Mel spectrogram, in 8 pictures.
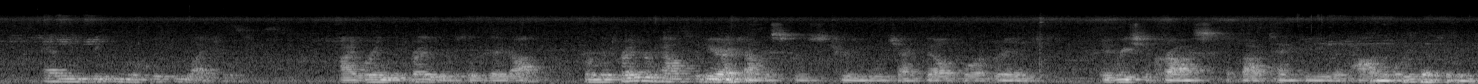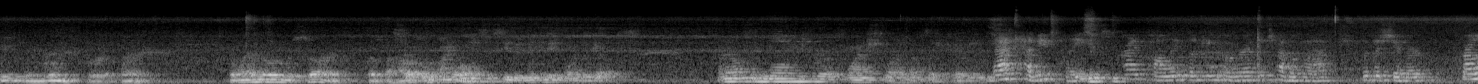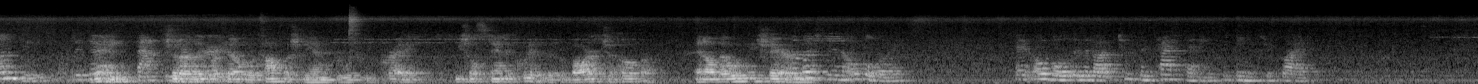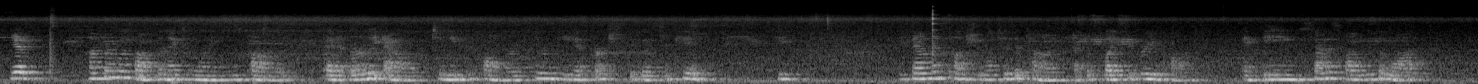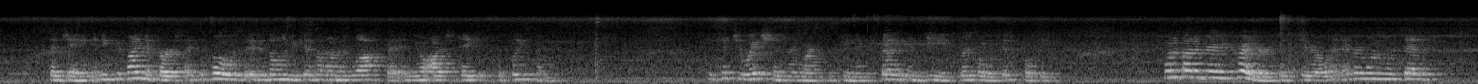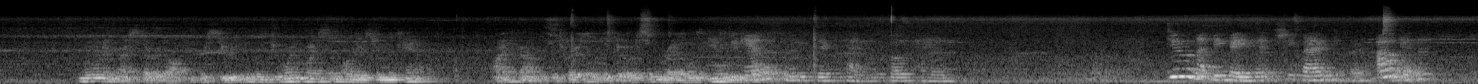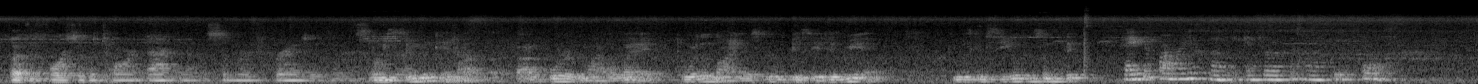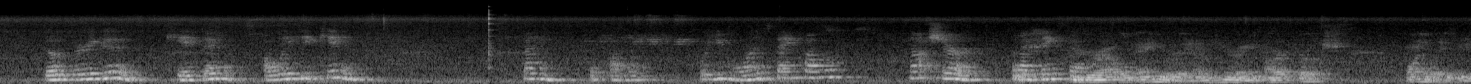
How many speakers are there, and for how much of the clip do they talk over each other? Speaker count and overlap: eight, about 8%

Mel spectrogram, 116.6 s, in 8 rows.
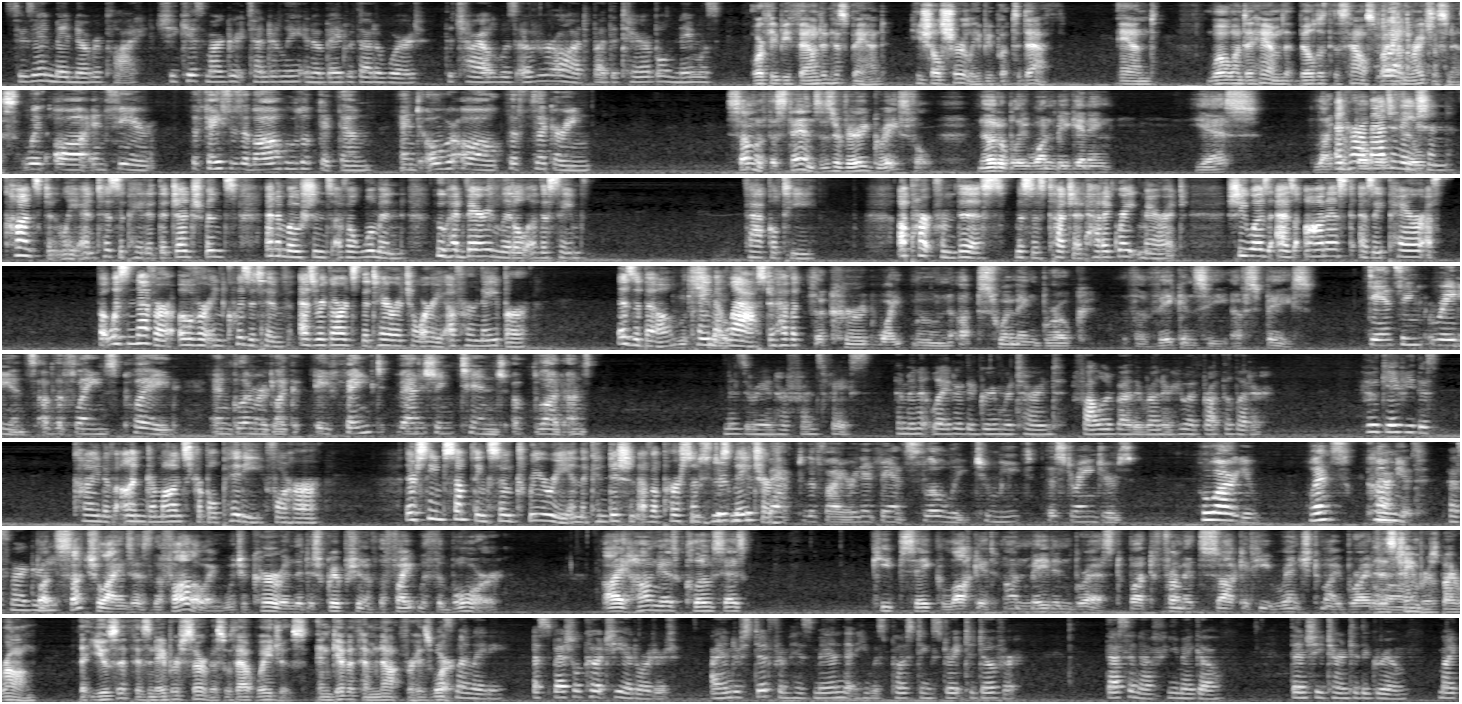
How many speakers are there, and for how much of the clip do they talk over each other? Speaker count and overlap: five, about 6%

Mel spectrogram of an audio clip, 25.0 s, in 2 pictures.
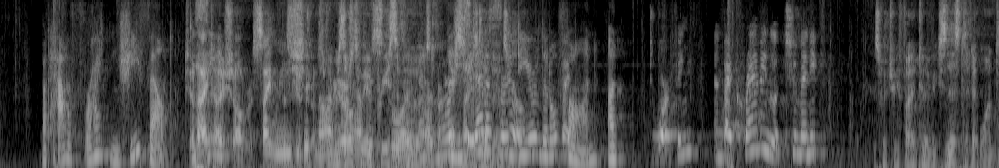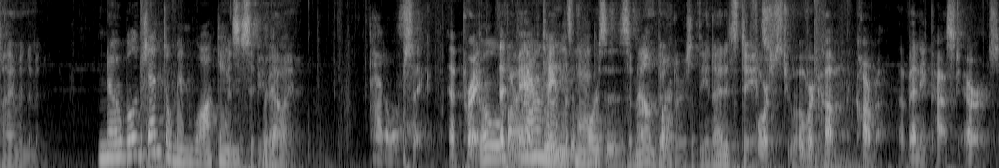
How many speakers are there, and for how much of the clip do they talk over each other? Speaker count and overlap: five, about 36%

